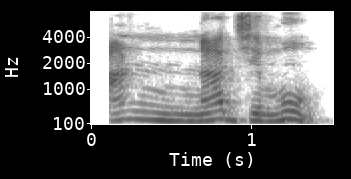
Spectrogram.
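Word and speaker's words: النجم: আলিফ লাম দিবেন দেখেন, তখন লামের উচ্চারণটা আপনি করতে পারবেন না। আন নাজমু, আন নাজমু, আচ্ছা। লামের উচ্চারণটা আছে? জি না, না। নাই। আপনি লামের উচ্চারণ করতে চাইলেও করতে পারবেন না। দেখেন, তাহলে ভেঙে ভেঙে বলতে হবে আল নাজমু। আপনি একত্রে বলতে গেলে লাম বাদ দিয়ে পড়তে হবে আন নাজমু।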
